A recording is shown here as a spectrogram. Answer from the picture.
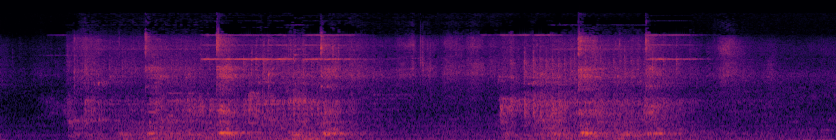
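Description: Napkin-making machine's rollers turning in two short runs, starting about a second in and again about six seconds in, with the tissue paper web rustling as it is fed through.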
